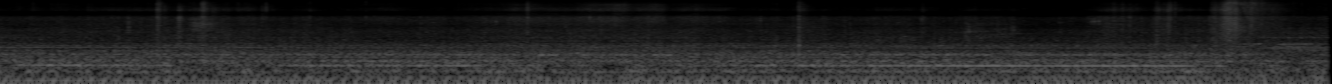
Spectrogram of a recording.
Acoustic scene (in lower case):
car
